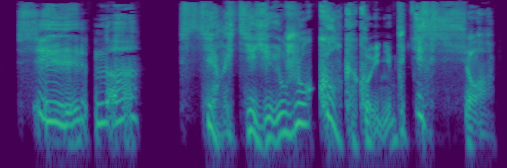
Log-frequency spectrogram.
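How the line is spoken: Angry female hiss. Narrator (Russian): Сердито прошипела женщина

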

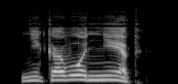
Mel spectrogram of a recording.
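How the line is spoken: Forced out. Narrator (Russian): выдавил он

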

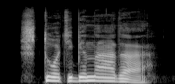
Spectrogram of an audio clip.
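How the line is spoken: Frightened shout. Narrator (Russian): заорал сталкер, ощущая, как по спине и рукам бегут мурашки, а волосы на затылке шевелятся

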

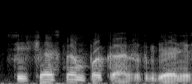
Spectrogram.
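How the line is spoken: Mysterious, slightly solemn. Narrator (Russian): загадочно и чуть торжественно говорит Гриша

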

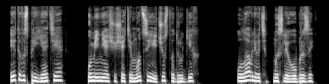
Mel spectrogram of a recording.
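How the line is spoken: Uncertain reply. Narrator (Russian): неуверенно ответила

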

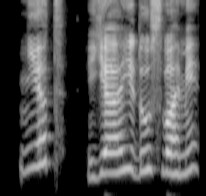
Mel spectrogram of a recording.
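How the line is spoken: Shouted, breaking into falsetto. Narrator (Russian): выкрикнул Бурага, сорвавшись на тонкий фальцет

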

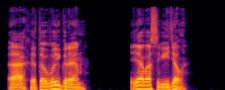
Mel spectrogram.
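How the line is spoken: Cold. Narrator (Russian): холодно произнес он

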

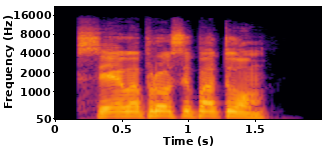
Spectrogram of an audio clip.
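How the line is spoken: Commanding bark. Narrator (Russian): тоном, не подразумевающим возражений, рявкнул майор

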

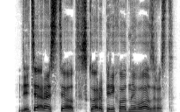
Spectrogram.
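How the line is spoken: Snorting. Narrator (Russian): хмыкнул красный шар

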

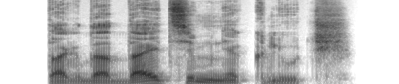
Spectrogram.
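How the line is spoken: Calm request. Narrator (Russian): спокойно попросил Макферлин

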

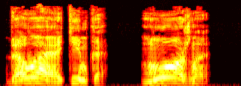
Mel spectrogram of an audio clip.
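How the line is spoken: Shouting. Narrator (Russian): крикнул Генка

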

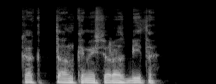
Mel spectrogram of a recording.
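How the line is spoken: Grumbling. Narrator (Russian): проворчал

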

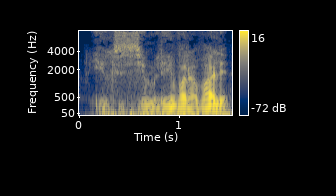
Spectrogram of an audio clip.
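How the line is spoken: Whispering. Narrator (Russian): проговорил Данила шепотом

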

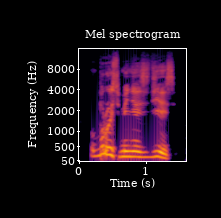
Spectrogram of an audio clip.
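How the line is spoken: Moan. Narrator (Russian): простонал

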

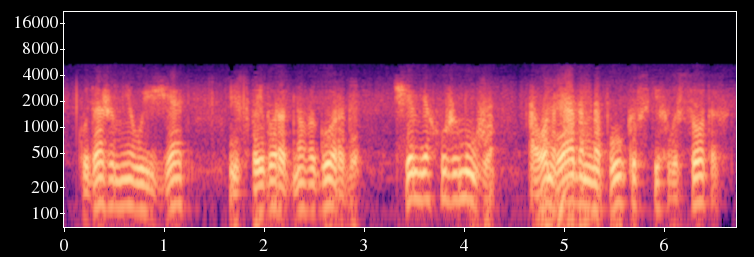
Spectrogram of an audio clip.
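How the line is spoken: Quiet. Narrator (Russian): А она мне, понимаешь, отвечает тихо так

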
